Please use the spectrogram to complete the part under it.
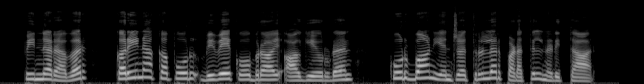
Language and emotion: Tamil, neutral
